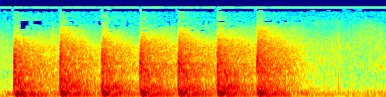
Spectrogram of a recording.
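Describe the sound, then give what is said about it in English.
Seven heavy, booming knocks pound on a wooden door in a fast, steady rhythm, loud, then stop. No voices are heard. “Open up! Open up this door!”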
